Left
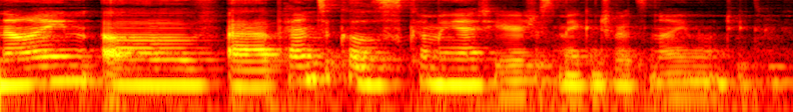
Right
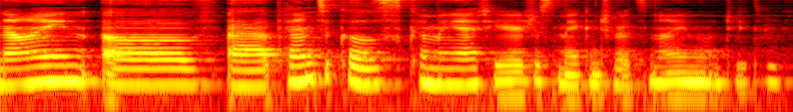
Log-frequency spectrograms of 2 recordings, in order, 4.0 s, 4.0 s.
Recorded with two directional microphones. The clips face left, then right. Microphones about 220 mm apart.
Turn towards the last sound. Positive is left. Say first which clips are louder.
# right 11 dB
turn(degrees=-45)  # may be behind; listen again after turning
